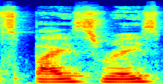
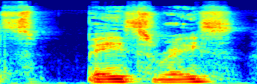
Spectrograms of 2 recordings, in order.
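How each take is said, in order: First: The first word has the vowel of 'ice'. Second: The first word has the vowel of 'ace'. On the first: The speaker calls it wrong. "Not spice race" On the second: The speaker calls it right. "but space race"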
